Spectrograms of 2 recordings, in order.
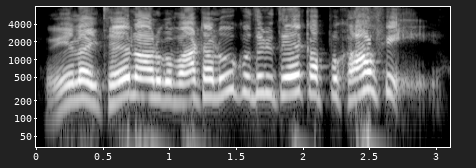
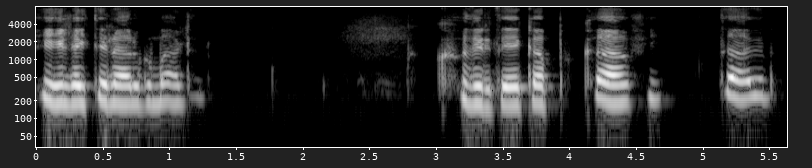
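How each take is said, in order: First: It is said in a heroic tone. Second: It is said in a sad tone.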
